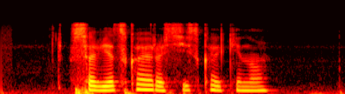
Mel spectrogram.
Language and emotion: Russian, neutral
